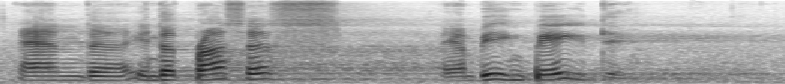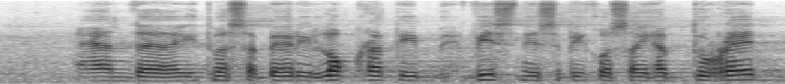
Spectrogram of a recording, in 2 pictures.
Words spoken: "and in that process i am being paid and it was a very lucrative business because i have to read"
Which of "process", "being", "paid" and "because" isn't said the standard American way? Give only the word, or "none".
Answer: because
